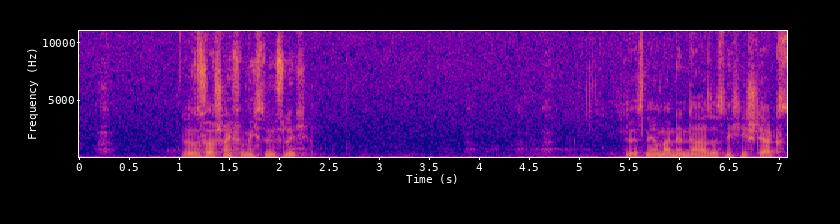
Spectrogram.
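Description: A man speaks calmly up close.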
